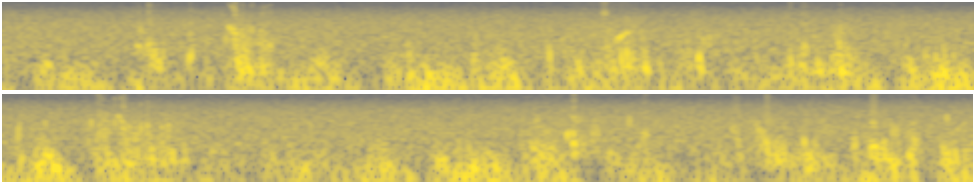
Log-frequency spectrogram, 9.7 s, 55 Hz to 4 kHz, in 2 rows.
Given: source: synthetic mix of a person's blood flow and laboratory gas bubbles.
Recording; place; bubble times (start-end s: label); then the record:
Doppler ultrasound of blood flow; precordium
0.64-0.99 s: bubbles
1.09-1.38 s: bubbles
2.68-3.33 s: bubbles
3.36-3.57 s: bubbles
3.94-4.35 s: bubbles
4.70-4.81 s: bubbles
5.02-5.11 s: bubbles
5.27-5.82 s: bubbles
7.45-7.93 s: bubbles
7.96-8.16 s: bubbles
8.49-8.58 s: bubbles
8.61-8.99 s: bubbles
9.09-9.72 s: bubbles
From the record:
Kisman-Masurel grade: 333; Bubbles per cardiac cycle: rolling drumbeat, 9 or more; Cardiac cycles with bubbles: 50 to 99%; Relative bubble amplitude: loud (0.450 to 0.775); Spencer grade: 3 (all of the cardiac periods contain showers or single bubble signals, but not dominating or overriding the cardiac motion signals); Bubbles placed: anywhere in the cardiac cycle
